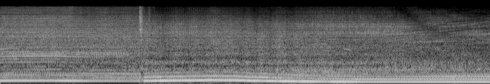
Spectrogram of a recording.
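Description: Portable fire pump engine running hard just after starting. Its pitch climbs a little about two seconds in, then drops and settles to a lower steady speed about three seconds in.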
